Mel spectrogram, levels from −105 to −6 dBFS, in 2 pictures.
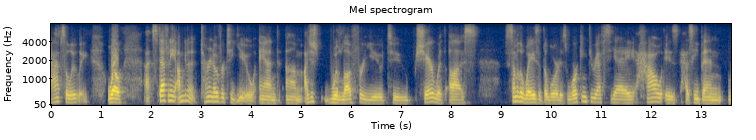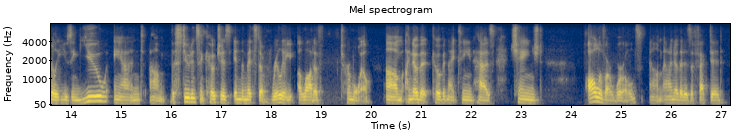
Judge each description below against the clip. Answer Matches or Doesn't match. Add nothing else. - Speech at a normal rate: Matches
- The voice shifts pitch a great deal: Doesn't match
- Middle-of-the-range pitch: Doesn't match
